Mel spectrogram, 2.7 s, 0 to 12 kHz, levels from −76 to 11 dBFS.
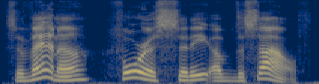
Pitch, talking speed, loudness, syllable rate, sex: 180 Hz, 135 wpm, -17 LUFS, 4.1 syllables/s, male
